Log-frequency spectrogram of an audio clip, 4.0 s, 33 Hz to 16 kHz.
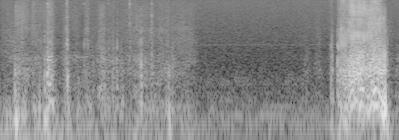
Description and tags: flys unzip 001
Flys on jeans being unzipped.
